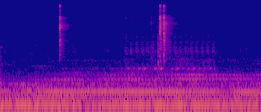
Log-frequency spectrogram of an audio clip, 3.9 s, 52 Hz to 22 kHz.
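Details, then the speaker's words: 1986 Ford F150, key-hot wire touched to the post with a freshly charged battery fitted: two crisp clicks about 1.5 s apart over a low hum, the fuel pump relay pulling in, injectors believed getting fuel; normal key-on. "did you hear that so that's the fuel pump relay going on then I believe that's the little four Jets kind of getting fuel"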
